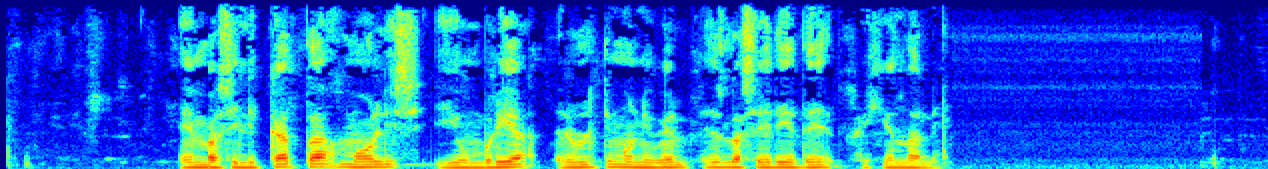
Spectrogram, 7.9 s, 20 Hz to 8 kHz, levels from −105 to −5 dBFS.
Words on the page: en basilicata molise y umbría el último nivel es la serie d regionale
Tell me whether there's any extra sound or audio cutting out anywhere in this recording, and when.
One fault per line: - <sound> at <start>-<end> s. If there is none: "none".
none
